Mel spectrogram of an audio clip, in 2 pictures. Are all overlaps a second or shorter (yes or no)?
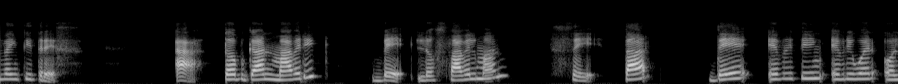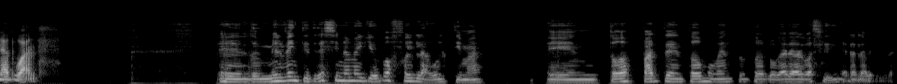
yes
